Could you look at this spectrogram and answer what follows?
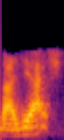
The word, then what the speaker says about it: Bajaj: conocerla a través de las redes distribuidores Bayash se escribe Bajaj, las dos con J,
